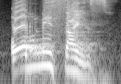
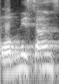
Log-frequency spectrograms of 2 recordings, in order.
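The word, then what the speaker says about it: omniscience: साइंस यहां पर देखिए इसका साइंस ओमनी साइंस भी यहां सी आई का साउंड क्या हो रहा है उच्चारण सा हो रहा है तो दोस्तों ओमनी का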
